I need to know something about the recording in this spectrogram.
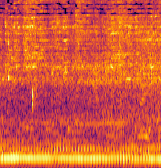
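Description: A vehicle engine running with a steady low hum, with a few faint clinks.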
